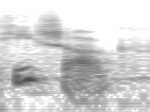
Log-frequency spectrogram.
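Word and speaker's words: Taoiseach: Like T-Shock. Who's your leader? He's T-Shock. It's lovely. Um and and and it's spelled in an absolutely bastard crazy way, too.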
